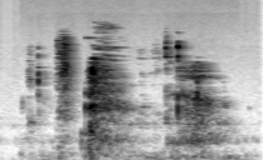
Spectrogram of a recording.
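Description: Near silence with a few faint clicks and short scratches of a stylus against an interactive display screen.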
